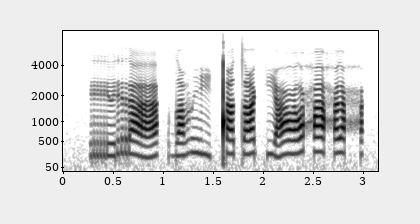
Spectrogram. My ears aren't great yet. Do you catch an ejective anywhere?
no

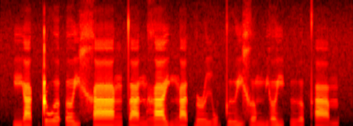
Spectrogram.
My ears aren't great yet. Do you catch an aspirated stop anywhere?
yes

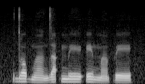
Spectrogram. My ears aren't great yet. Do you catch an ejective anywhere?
no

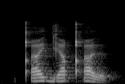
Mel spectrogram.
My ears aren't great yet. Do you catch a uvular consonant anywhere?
yes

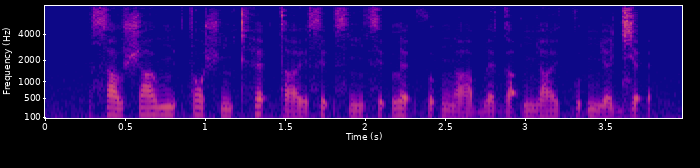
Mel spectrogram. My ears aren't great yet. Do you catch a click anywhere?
no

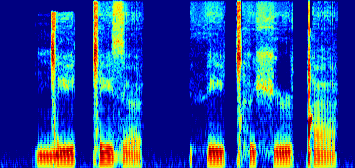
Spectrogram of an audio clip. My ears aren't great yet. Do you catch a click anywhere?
yes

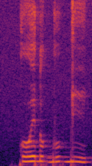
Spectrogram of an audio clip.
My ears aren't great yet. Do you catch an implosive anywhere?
yes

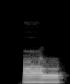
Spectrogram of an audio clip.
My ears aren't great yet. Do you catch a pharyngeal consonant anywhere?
yes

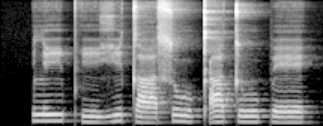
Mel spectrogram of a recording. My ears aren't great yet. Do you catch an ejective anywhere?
yes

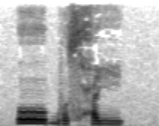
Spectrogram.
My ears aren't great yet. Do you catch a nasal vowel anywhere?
no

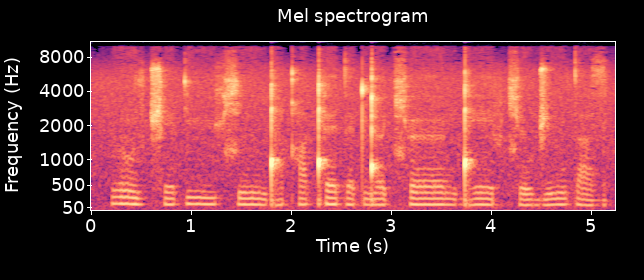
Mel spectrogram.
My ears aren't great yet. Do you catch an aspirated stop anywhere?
yes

